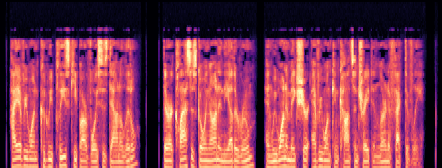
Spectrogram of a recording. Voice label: be quiet in the classroom, male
